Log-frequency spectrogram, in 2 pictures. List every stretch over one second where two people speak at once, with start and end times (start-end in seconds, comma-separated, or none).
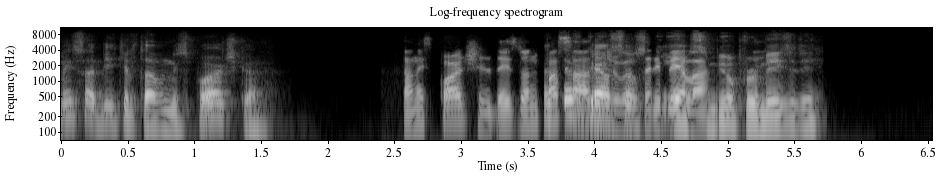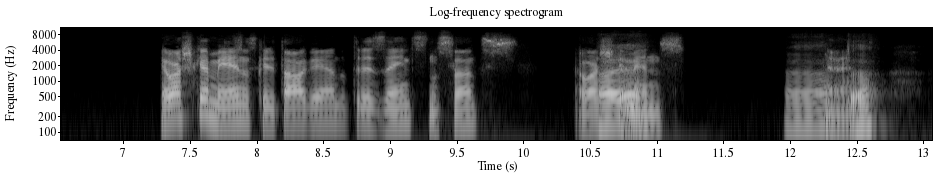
3.6-4.9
